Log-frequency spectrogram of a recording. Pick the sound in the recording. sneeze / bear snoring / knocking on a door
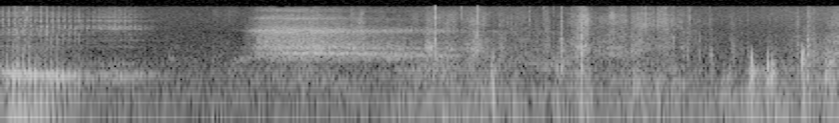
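bear snoring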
